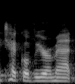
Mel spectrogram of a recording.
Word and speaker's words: tecovirimat: I say tecovirimat because it is an E, but that's not the question here.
